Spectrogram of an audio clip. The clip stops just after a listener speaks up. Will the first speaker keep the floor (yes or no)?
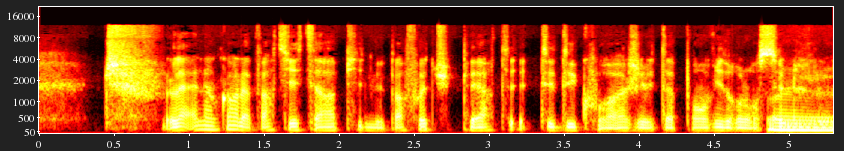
no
